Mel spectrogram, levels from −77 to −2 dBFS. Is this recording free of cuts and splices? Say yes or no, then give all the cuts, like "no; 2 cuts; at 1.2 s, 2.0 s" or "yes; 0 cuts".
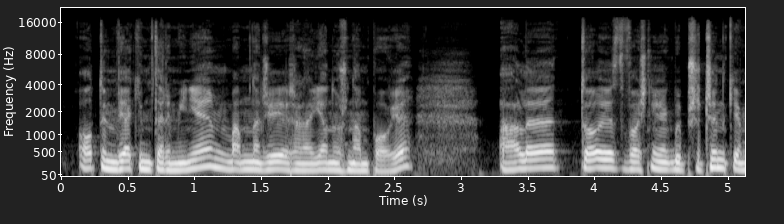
yes; 0 cuts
